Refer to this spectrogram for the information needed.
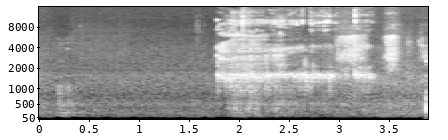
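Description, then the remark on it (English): After a quiet stretch, duct tape is pulled off a roll in one long, raspy rip that continues to the end, with no one speaking. “I have some duct tape.”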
